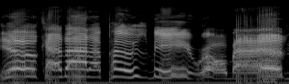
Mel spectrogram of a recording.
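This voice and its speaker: An extremely high-pitched, put-on character voice. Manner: snarling.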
